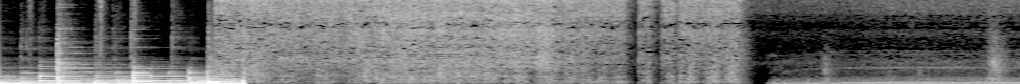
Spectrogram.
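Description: Background music for about the first two seconds. Then a Harbor Freight deluxe airbrush spraying latex mask paint with a steady hiss. The hiss breaks up a few times about six seconds in and cuts off at about seven and a half seconds: the airbrush has run out of paint.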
